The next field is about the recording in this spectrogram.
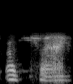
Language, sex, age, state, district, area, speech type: Dogri, female, 18-30, Jammu and Kashmir, Jammu, urban, conversation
